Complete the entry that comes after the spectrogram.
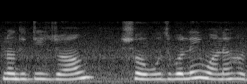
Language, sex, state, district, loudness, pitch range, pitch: Bengali, female, West Bengal, North 24 Parganas, -14 LUFS, 245-260 Hz, 250 Hz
